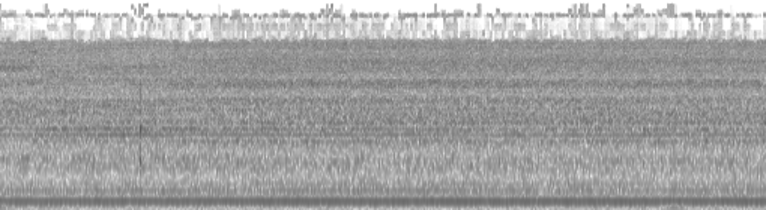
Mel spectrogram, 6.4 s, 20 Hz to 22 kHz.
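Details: Brand new Centauri 3D printer model fan: constant whirring hum with steady tone and rough undertone; bad fan bearing noise.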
